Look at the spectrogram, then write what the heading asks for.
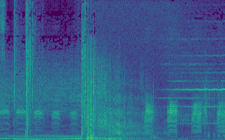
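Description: Two loud shotgun blasts ring out a second apart, followed by a burst of honking and quacking from ducks or geese that continues in short calls to the end.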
